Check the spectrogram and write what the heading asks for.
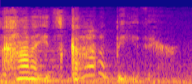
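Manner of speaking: hushed, urgent reply; whisper. Retold or imitated. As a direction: whisper back to your wife.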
